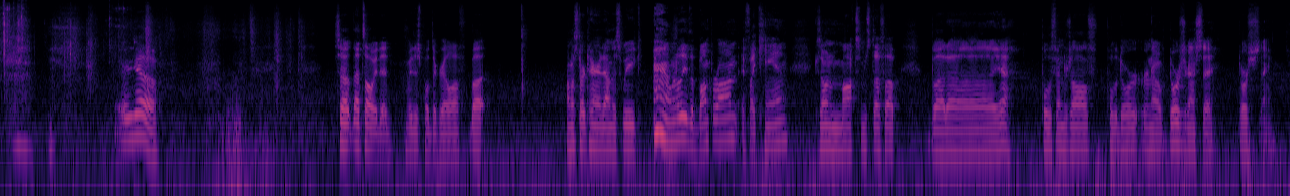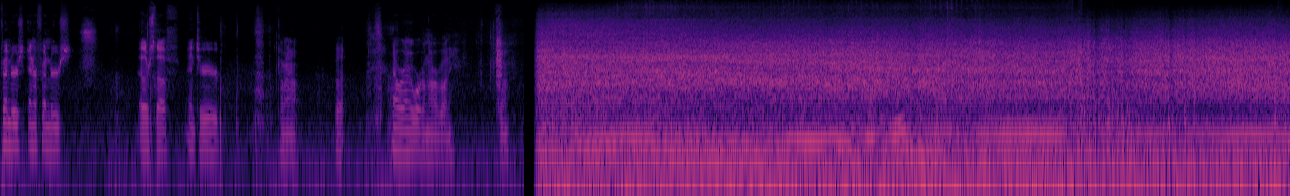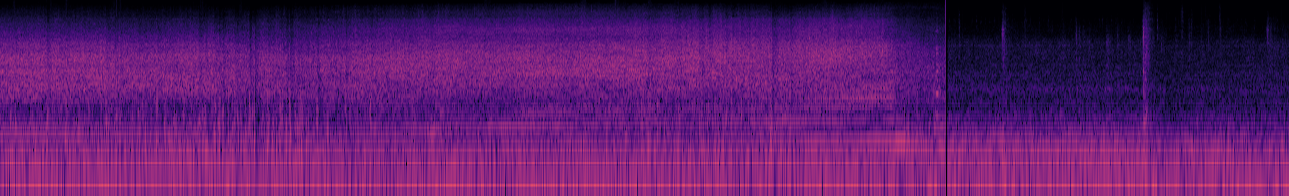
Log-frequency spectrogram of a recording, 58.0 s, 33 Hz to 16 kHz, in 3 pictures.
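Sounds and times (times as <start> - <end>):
road noise: 0.0 - 58.0
pickup engine revving: 27.4 - 55.8.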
